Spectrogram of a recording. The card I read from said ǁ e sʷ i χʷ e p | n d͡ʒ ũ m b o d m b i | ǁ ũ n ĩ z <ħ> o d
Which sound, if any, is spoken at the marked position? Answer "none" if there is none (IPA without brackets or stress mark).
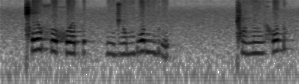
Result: x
